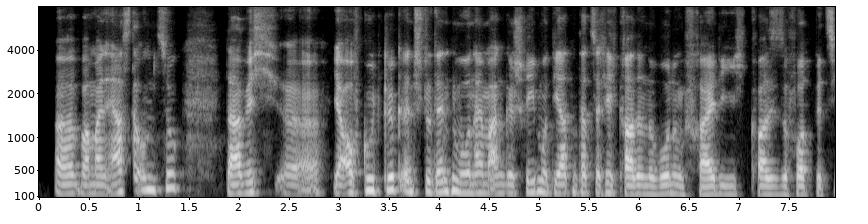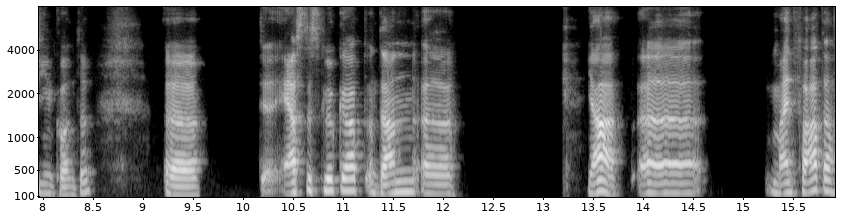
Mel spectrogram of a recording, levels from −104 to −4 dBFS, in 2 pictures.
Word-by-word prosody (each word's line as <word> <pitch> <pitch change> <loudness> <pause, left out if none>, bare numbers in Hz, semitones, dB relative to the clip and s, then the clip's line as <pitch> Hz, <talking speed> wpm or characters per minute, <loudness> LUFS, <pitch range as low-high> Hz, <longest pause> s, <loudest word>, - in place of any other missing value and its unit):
äh, - - -3
war 140 -1 -1
mein 140 0 -2
1. 160 +3 -1
Umzug, 215 +3 -3 0.4
da 140 - +3
habe 145 +2 +2
ich, 160 0 -6
äh, 135 -1 -5
ja - - +1
auf 155 0 -1
gut 185 -1 +1
Glück 195 0 +1
'n 170 - -1
Studentenwohnheim 155 -2 -2
angeschrieben 140 +4 -3
und 155 -1 -6
die 145 - +2
hatten 140 - -4
tatsächlich 145 0 -4
gerade 135 0 +2
'ne 130 -1 -5
Wohnung 135 0 -2
frei, 125 +1 +1
die 130 0 -9
ich 125 0 -14
quasi 125 -1 -1
sofort 130 +1 -3
beziehen 140 +2 -7
konnte. 130 +6 -4 0.7
Äh, 125 -1 +4 0.6
d - - -2
1. 160 +5 +3
Glück 180 -1 +3
gehabt 180 0 +3
und 145 - -7
dann 155 +4 +4
äh. 140 -3 -1 1.3
Ja, - - +7
äh, 150 0 +3 0.6
mein 155 0 +1
Vater 175 +2 +3
150 Hz, 160 wpm, -24 LUFS, 135-165 Hz, 1.3 s, Ja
